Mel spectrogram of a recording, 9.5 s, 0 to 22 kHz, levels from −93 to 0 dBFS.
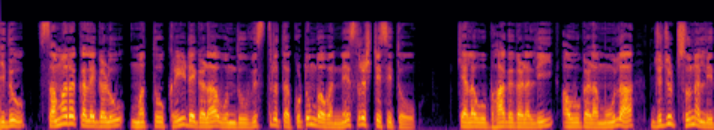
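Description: Vorbis compression is heard throughout this speech, likely from a low-bitrate encode near 30 kbps. Nothing survives above 10.5 kHz, and coarsely quantised treble turns heavily hissy and grainy.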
